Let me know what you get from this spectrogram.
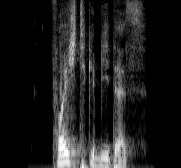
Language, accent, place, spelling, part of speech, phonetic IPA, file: German, Germany, Berlin, Feuchtgebietes, noun, [ˈfɔɪ̯çtɡəˌbiːtəs], De-Feuchtgebietes.ogg
- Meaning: genitive singular of Feuchtgebiet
